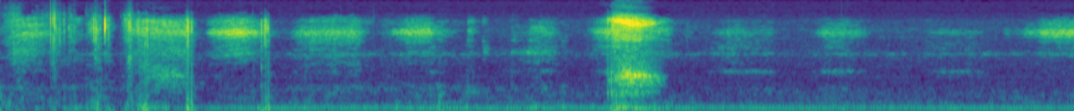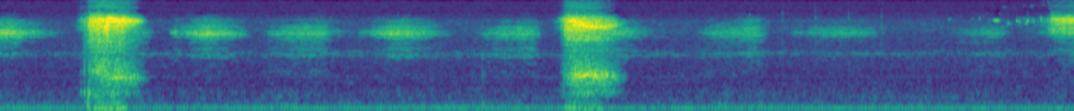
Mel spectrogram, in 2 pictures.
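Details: Three loud snorting snores about every five seconds over quiet, steady breathing and a low room hum; ordinary snoring.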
